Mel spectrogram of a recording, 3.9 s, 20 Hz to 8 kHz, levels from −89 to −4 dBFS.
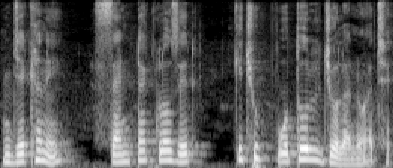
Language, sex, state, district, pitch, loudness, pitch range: Bengali, male, Tripura, West Tripura, 145 Hz, -16 LUFS, 140-175 Hz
